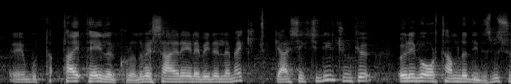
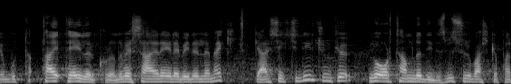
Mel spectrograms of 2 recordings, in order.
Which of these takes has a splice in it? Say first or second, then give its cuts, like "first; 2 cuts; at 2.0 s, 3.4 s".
second; 1 cut; at 3.7 s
